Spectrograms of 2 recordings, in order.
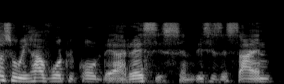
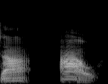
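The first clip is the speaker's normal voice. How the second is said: usual speaking voice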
